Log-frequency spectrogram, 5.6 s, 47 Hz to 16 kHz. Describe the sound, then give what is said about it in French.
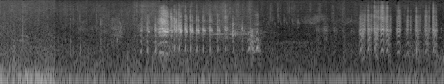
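Harsh, squealing griffon vulture calls rise from a flock of probably 40 or 50 birds, one sharp burst near the middle and another later, over a low, steady rumble of wind or movement. “On entend leur On entend leurs cris.”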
